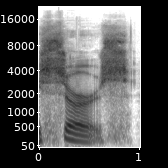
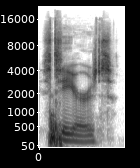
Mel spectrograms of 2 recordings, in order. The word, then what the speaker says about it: CIRS: would say the majority of people say sirs I've never heard Dr Shoemaker um you know correct someone for saying it a different way so I think we're different parts of the country people pronounce things differently or put different accents pretty much we know what what that means when they say seers um okay yeah perfect because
